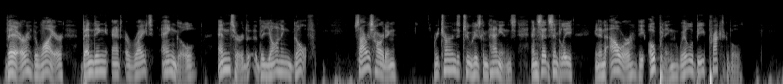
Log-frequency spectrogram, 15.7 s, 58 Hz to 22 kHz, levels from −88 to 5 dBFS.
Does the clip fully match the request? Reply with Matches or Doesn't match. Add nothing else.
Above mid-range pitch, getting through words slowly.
Doesn't match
